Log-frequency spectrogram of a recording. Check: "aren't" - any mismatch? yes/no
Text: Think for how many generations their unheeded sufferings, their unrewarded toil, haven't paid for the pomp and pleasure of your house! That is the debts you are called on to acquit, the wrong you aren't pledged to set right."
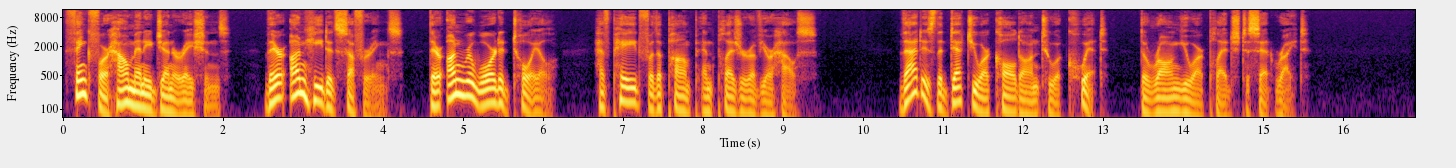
yes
